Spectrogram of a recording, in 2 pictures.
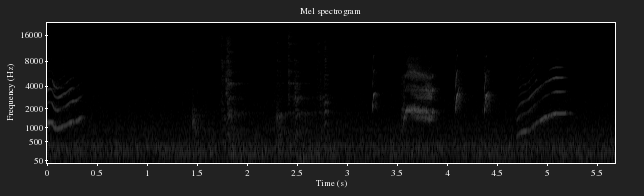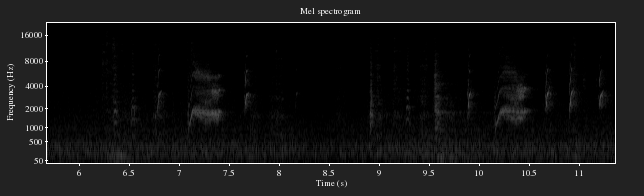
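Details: Pet orange-cheeked waxbill indoors, its call likened to an alarm: thin, rising whistled notes at intervals, mixed with short sharp chirps, over a steady background hum.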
